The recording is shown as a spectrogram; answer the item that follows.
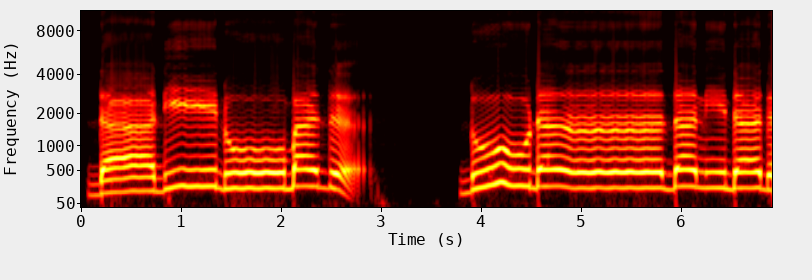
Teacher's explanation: Dal sama dengan ta apanya e makhrajnya ujung ee lidah ditempelkan ke gigi seri ee bagian atas ya bukan giginya tapi tempat tumbuhnya antara gusi dan gigi ya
